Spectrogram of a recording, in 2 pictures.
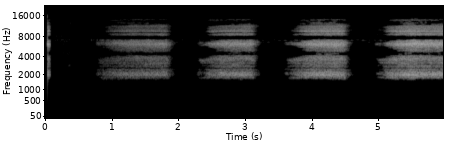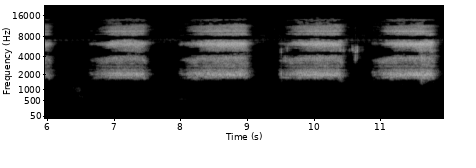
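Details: Barn owl giving a harsh, hissing screech, each rasping burst lasting about a second and repeated eight times at steady intervals with short silent gaps between.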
